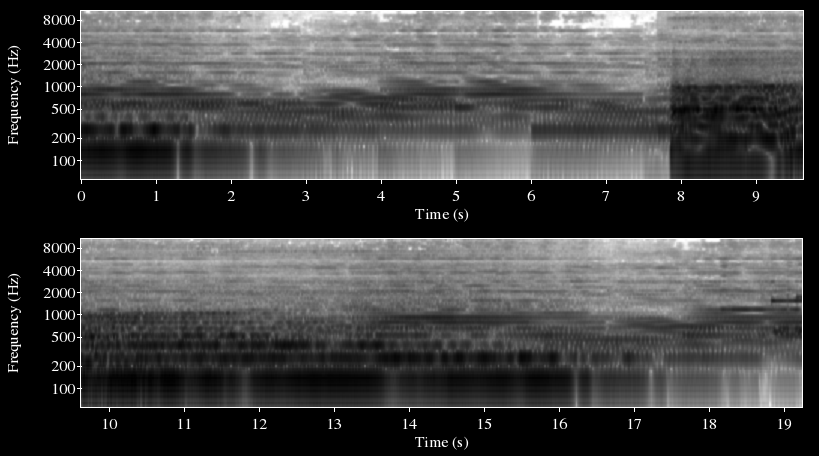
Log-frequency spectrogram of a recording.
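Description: Deep voice chanting a long, drawn-out "Om" as a steady low drone. One Om fades a second or so in, and a new, louder one begins suddenly about eight seconds in, held for several seconds before easing off near the end.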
